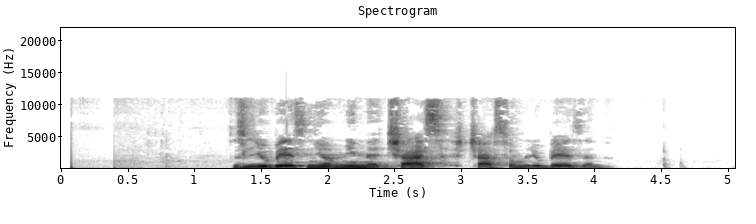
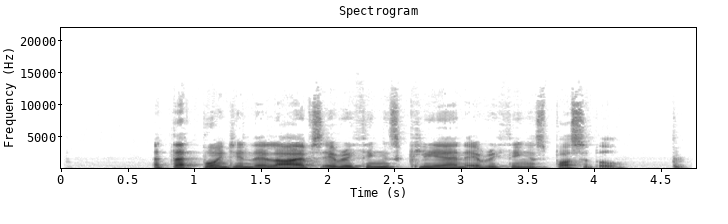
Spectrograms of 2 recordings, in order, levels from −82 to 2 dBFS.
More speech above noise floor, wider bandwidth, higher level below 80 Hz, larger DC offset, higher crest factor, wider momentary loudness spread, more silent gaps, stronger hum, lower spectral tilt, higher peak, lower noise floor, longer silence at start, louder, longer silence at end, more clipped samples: first, 52 dB vs 43 dB; about the same, 11.5 kHz vs 12 kHz; about the same, -58 dBFS vs -58 dBFS; neither; second, 16 dB vs 22 dB; second, 12 LU vs 17 LU; neither; neither; about the same, -5 dB/octave vs -6 dB/octave; about the same, 0 dBFS vs -2 dBFS; about the same, -65 dBFS vs -67 dBFS; first, 1.3 s vs 0.7 s; first, -14 LUFS vs -24 LUFS; first, 1 s vs 0.1 s; neither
